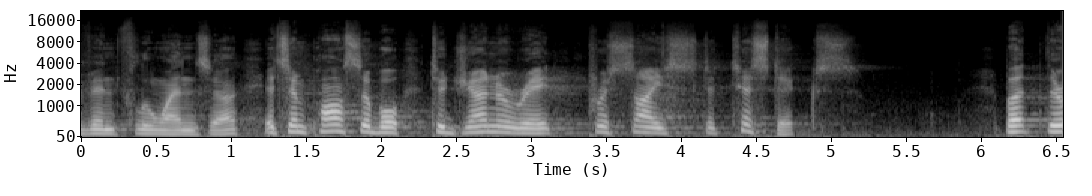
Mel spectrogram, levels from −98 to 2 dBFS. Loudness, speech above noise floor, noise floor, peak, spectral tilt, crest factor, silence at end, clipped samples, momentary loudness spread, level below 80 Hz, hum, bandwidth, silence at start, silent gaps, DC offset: -29 LUFS; 38 dB; -66 dBFS; -10 dBFS; -6.5 dB/octave; 20 dB; 0 s; under 0.1%; 14 LU; -60 dBFS; none; 13 kHz; 0 s; none; under 0.1%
